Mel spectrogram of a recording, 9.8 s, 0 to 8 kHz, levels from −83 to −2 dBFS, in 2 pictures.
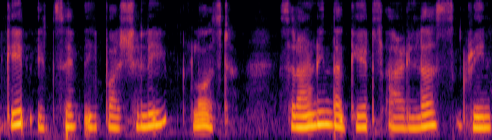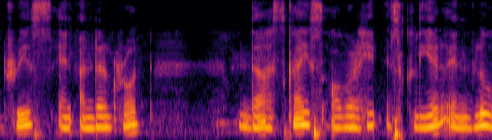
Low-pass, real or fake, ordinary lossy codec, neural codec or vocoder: none; fake; none; codec, 16 kHz, 4 kbps, X-Codec, WavLM features, trained on Multilingual LibriSpeech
